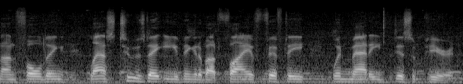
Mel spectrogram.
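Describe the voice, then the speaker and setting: Medium-pitched male voice at a fairly quick pace amid noticeable background noise. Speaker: TV news reporter. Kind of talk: live TV news report.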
